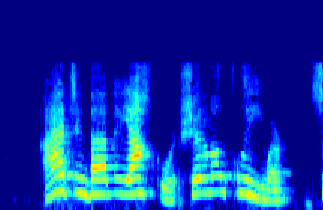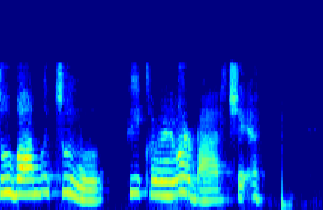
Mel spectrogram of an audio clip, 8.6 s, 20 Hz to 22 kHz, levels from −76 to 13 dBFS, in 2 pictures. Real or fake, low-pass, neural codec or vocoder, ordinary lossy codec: fake; 7.2 kHz; codec, 16 kHz, 0.5 kbps, X-Codec, HuBERT features, trained on balanced general audio; MP3, 32 kbps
